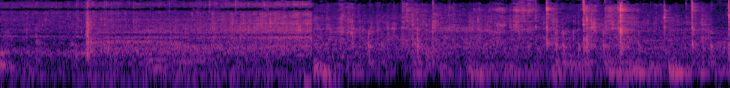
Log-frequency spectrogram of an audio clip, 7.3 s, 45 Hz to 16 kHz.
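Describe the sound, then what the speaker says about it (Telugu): Half a kilo of mutton stirred in a pot with a metal spoon, giving steady scraping and clinking over a soft sizzle, with sharper clatter toward the end. "తర్వాత ఒక 1/2 కేజీ మటన్ తీసుకొని బాగా కలుపుకోవాలండి"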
